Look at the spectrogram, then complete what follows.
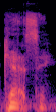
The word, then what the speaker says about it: Ketsy: That's what they call me back home, Ketsy. Sounds like a K-E-T-S-E-Y, Ketsy.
